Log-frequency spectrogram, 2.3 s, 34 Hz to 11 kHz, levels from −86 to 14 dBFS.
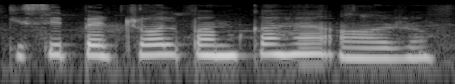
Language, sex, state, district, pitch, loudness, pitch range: Hindi, female, Bihar, Patna, 250 Hz, -16 LUFS, 225-260 Hz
